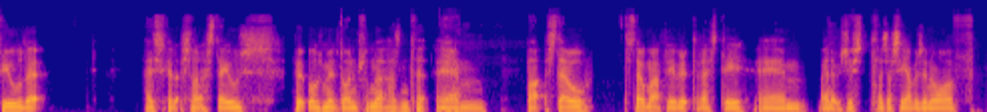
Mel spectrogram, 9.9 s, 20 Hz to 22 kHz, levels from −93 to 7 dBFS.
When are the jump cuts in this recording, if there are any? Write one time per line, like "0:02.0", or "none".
0:05.2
